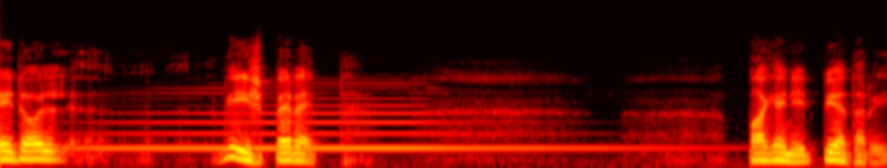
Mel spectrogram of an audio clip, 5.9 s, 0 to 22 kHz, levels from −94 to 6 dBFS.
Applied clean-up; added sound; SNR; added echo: none; Wind instrument, woodwind instrument; 15 dB; none.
